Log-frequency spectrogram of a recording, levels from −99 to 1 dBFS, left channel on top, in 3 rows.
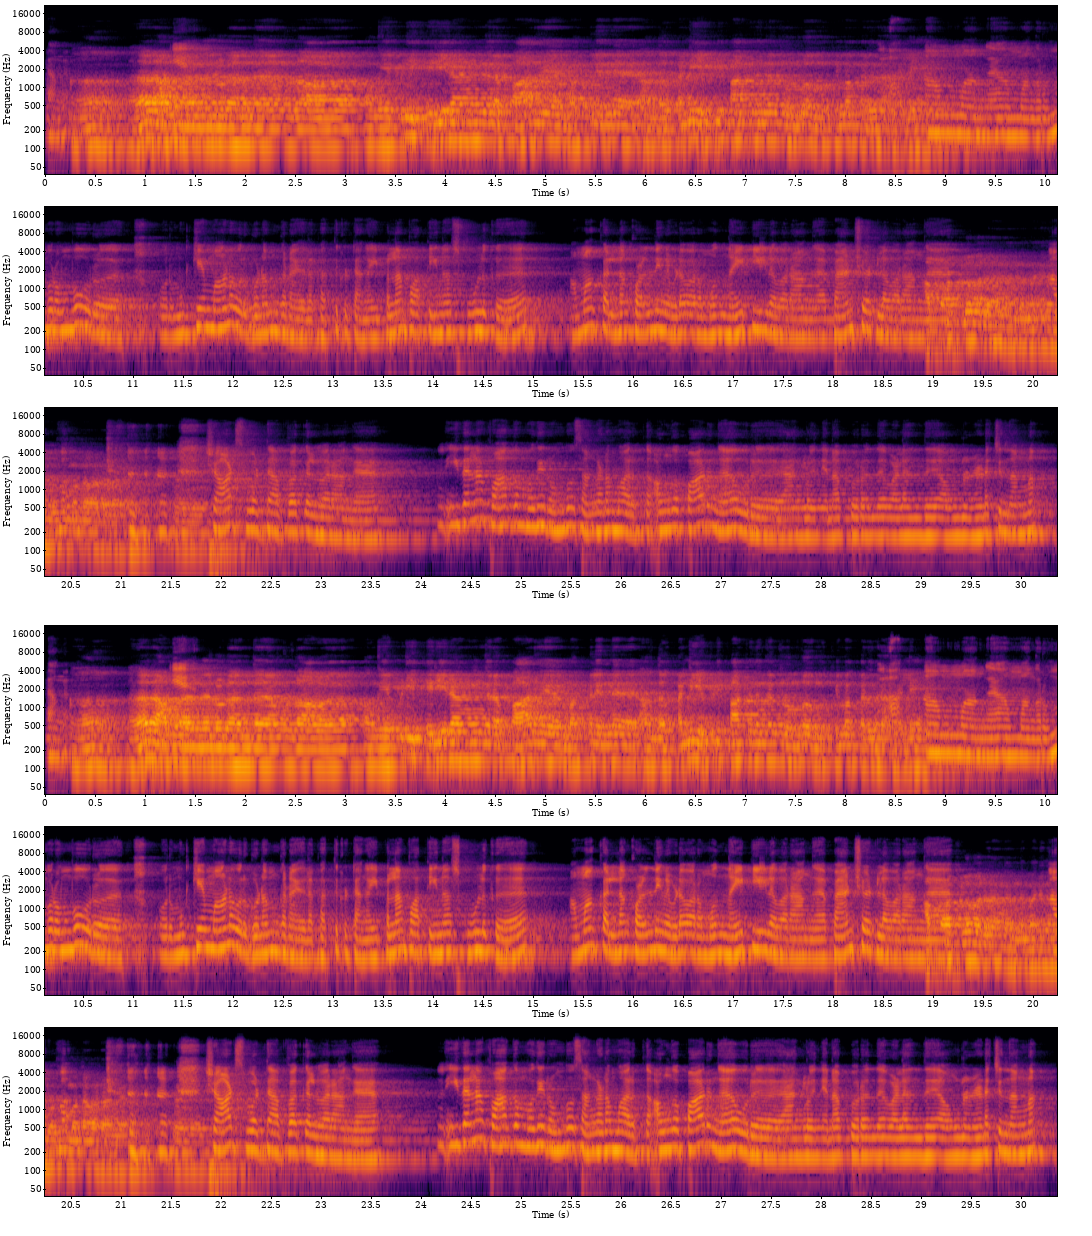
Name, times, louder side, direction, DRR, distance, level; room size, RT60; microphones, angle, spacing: voice 1, 0.2-8.9 18.9-21.1 21.5-21.8, right 2 dB, 75° right, -2 dB, 0.9 m, -27 dB
voice 2, 8.3-15.0 15.4-19.2 20.2-20.5 20.9-23.6 24.2-30.2, right 3 dB, 30° right, 10 dB, 0.4 m, -29 dB
14.5 x 7.5 x 4.1 m, 2.5 s
head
